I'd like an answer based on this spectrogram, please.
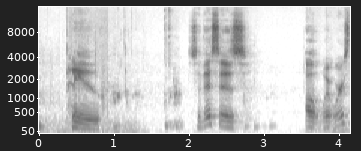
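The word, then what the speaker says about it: plugh: It's pronounced pluff. Plew.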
